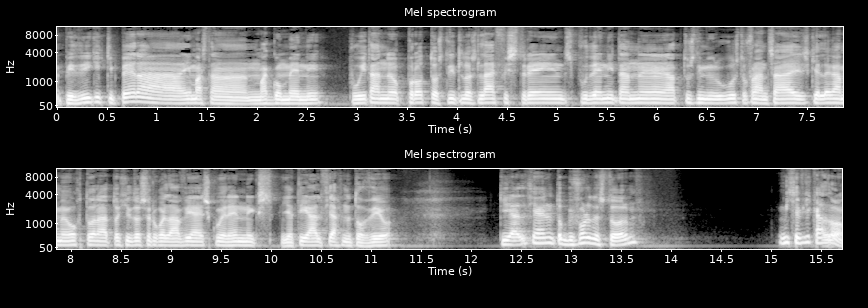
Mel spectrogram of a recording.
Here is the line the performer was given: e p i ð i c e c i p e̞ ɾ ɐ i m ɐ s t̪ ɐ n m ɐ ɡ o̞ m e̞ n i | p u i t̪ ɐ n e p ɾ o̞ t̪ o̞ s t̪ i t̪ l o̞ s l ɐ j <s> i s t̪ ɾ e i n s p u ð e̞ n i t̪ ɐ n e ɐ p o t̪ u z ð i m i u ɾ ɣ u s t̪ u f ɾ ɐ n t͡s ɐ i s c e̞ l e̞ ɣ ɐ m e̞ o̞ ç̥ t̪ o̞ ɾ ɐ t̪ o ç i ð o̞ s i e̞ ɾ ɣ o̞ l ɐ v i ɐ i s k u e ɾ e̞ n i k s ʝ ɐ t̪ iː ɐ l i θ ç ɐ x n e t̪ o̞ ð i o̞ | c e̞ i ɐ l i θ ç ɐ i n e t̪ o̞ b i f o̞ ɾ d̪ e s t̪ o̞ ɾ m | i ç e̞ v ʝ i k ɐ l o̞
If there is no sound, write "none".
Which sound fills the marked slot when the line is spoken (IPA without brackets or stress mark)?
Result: f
